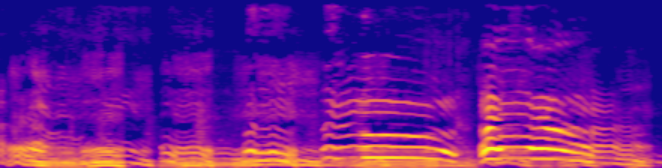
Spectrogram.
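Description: Springador puppies howl together in wavering, high, sliding notes that rise and fall over each other.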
